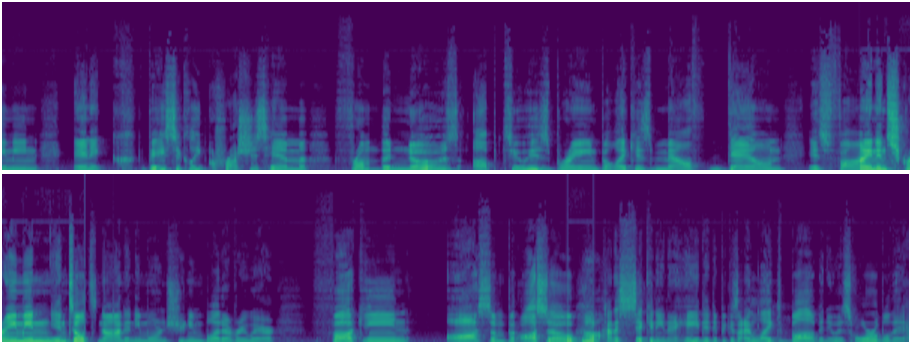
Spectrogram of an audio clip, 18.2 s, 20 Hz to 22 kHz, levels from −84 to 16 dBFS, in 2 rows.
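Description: A speech recording with two kinds of fault. Sudden gain jumps occur at 3.67–3.81 s, where the speech and the background noise drop together by about 14 dB, at 8.58–9.90 s, where both rise by about 12 dB, and at 14.73–15.00 s, where both rise by about 11 dB. Each level shift is abrupt at its start and end rather than faded, which is likely a digital gain change applied without a ramp. Underruns with a held sample occur at 10.19 s and 16.49 s. Each is a 10 ms flat stretch where the output buffer ran dry and the converter held its last value. In both cases playback resumes where it stopped, with no audio lost, so each gap is a brief dropout ending softly rather than with a sharp click.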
